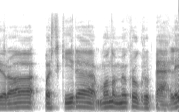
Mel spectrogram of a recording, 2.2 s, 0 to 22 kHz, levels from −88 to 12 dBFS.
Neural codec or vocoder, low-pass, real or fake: none; 14.4 kHz; real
